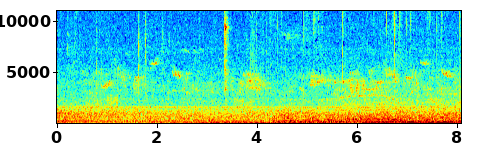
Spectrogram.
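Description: Faint outdoor bird ambience: scattered short, high chirps from small birds over a steady background hiss, with one sharp click about three seconds in.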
